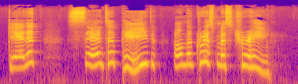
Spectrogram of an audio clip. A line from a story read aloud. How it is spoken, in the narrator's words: I joined in laughing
